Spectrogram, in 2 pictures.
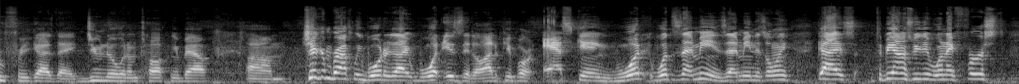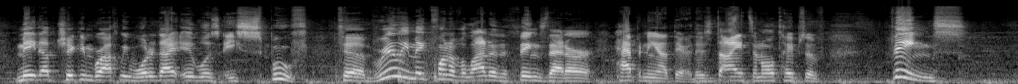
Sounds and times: Speech: 0:00.0 - 0:18.4.

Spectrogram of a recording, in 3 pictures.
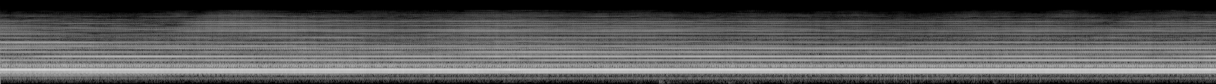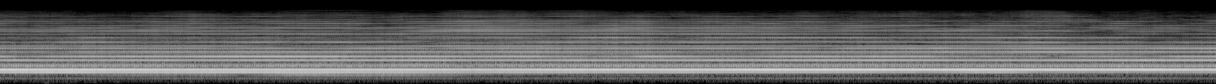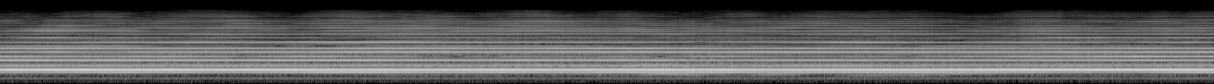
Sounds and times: Civil defense siren: 0:00.0 - 0:36.4.

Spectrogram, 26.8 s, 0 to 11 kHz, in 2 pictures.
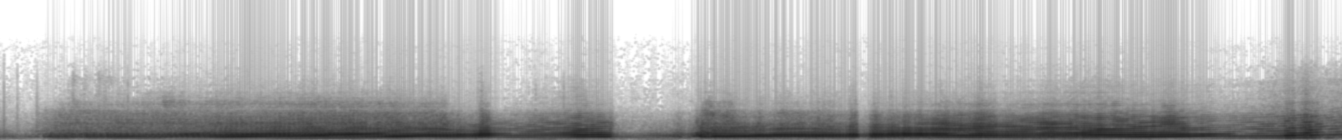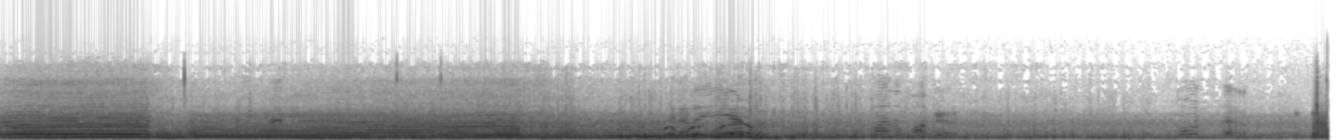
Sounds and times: Car: 0:00.0 - 0:26.7
Speech: 0:20.0 - 0:21.0, 0:25.2 - 0:25.9.

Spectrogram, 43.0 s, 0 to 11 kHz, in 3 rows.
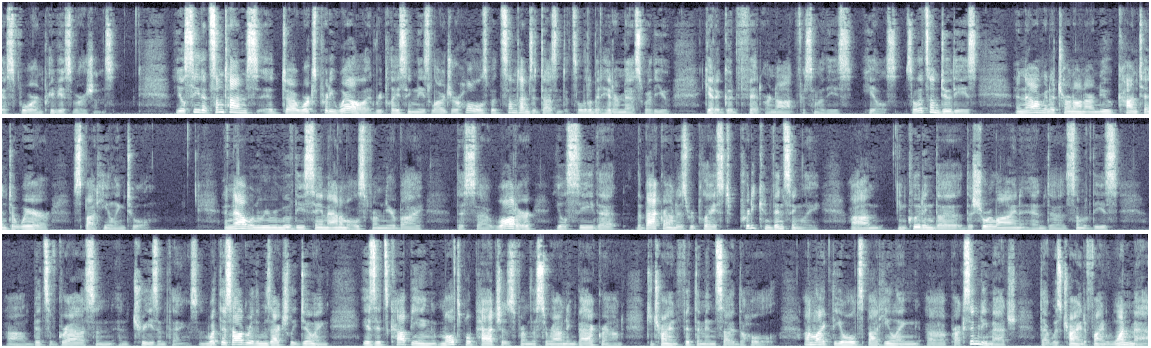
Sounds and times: Speech: 0:00.0 - 0:01.5, 0:02.1 - 0:16.3, 0:17.1 - 0:43.0.

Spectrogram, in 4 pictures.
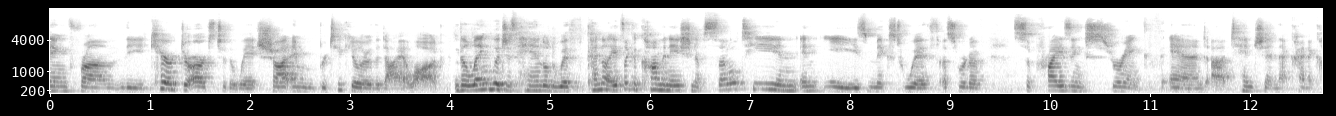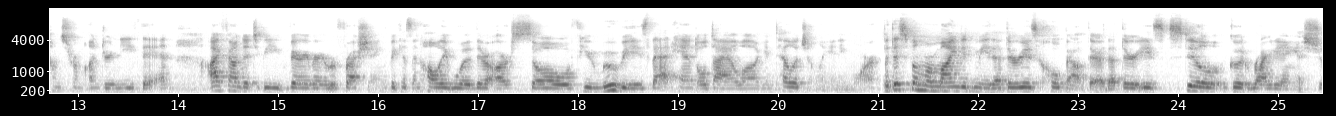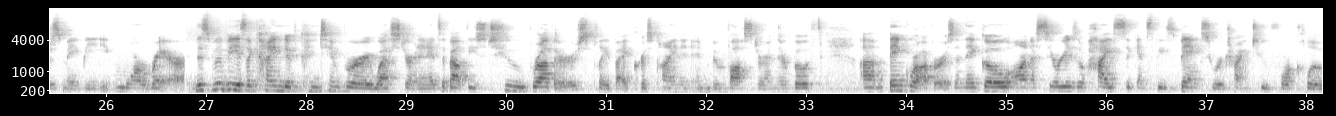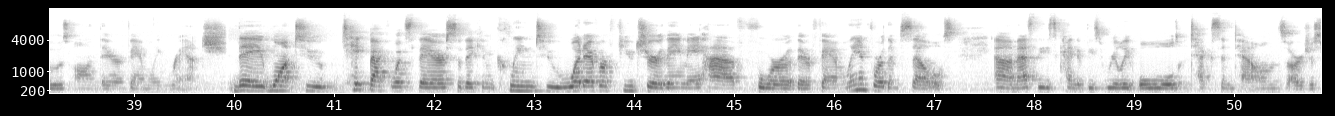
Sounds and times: Speech: 0:00.0 - 0:50.8.

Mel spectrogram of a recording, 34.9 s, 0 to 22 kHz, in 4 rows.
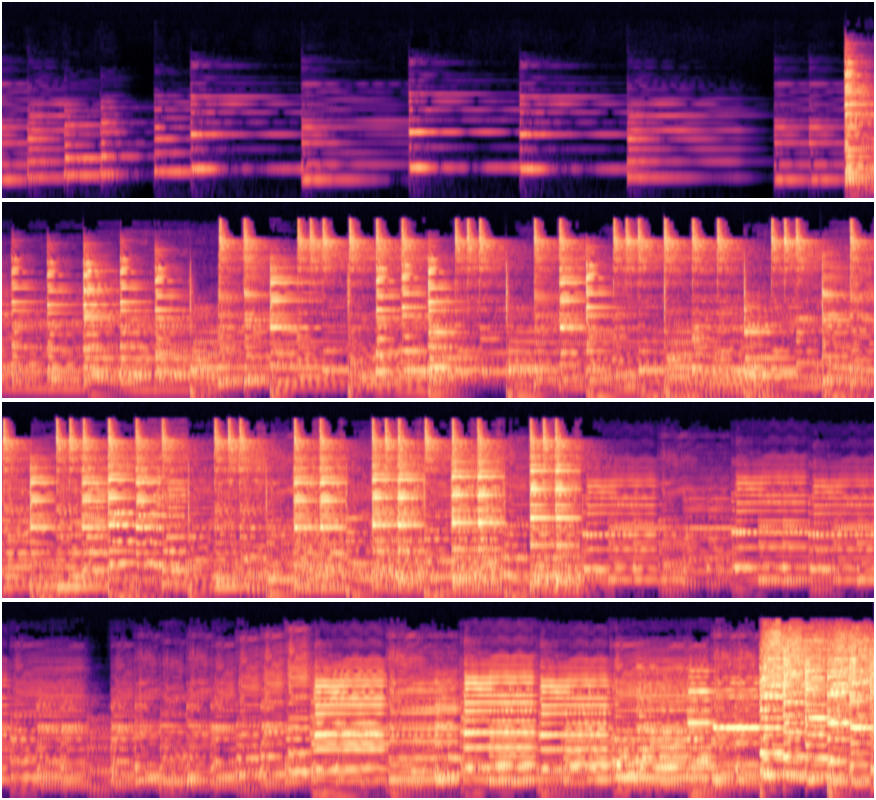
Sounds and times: Soundtrack music: 0:08.5 - 0:23.7, 0:30.7 - 0:34.8.

